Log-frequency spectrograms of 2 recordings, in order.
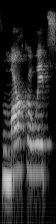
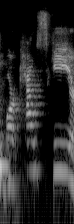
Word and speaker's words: Markowitz: It's Markowitz is exactly how it's spelled, but they did like Markowski or some. I'm like, where did that come from?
